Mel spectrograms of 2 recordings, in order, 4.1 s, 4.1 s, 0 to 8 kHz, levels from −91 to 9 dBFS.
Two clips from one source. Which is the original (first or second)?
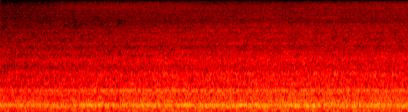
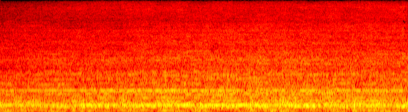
first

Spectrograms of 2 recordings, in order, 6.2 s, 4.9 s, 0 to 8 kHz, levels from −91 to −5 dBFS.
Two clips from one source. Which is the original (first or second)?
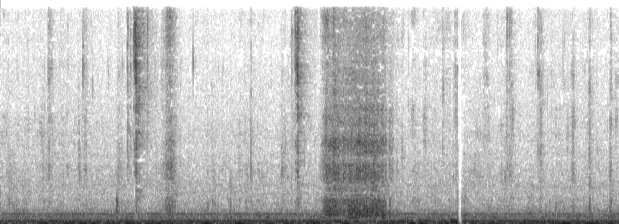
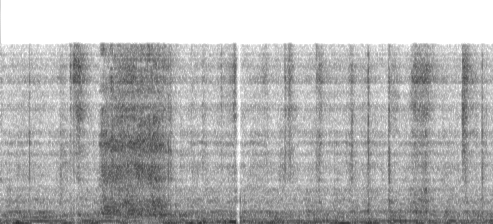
first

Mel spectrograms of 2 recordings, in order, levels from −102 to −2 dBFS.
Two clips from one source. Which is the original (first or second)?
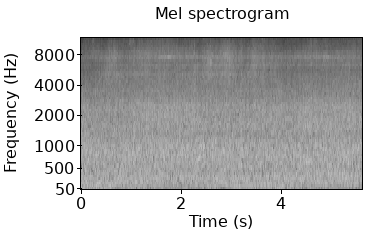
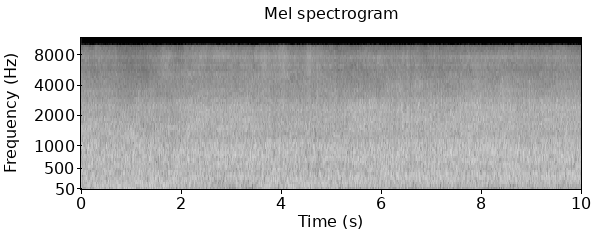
first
